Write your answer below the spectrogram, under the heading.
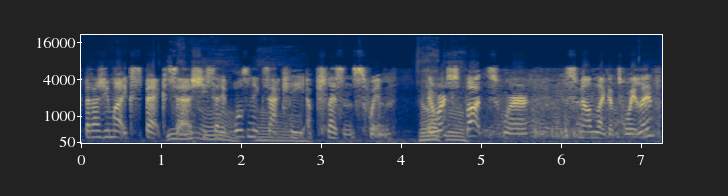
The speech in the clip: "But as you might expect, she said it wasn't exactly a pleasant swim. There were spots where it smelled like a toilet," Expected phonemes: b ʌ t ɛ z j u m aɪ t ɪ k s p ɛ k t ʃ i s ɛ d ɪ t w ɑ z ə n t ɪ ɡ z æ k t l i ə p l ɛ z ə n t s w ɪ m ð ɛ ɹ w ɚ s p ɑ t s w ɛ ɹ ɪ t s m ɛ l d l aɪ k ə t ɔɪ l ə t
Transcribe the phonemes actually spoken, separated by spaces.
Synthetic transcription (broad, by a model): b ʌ t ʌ z j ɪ m aɪ t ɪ k s p ɛ k t ʃ i s ɛ d ɪ t w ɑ z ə n t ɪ ɡ z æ k t l i ə p l ɛ z ə n t s w ɪ m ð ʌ ɹ w ɚ s p ɑ t s w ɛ ɹ ɪ t s m ɛ l d l aɪ k ə t ɔɪ l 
